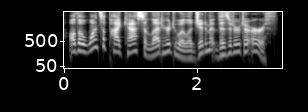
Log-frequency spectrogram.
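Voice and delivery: ordinary delivery, nothing marked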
